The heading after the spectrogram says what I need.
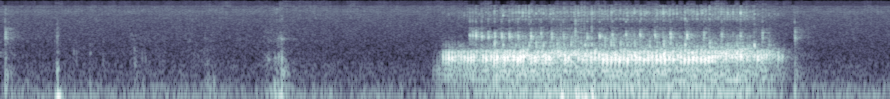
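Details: Grandmother snoring: a single long, loud buzzing snore after quiet breathing, with rapid fluttering vibration through the breath. Snoring.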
